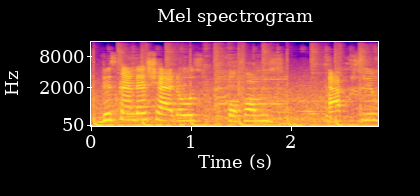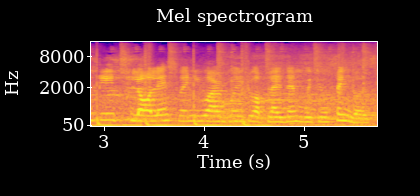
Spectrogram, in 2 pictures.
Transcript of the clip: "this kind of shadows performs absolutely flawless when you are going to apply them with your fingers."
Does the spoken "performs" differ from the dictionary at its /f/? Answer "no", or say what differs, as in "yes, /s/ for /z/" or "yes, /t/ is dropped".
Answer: no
